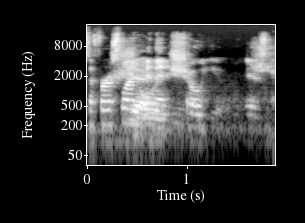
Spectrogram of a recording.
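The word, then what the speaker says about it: shoyu: I'm getting the first two like the pronunciation. It's sh hio is the first one. And then show you is s h o yu.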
